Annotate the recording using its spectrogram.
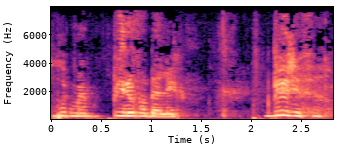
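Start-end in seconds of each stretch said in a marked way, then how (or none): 2.2-2.7 mock proud. Shown as a demonstration. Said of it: "Um, just kidding".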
